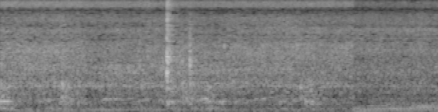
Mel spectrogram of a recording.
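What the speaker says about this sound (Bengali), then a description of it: "মশলা কষিয়ে নিয়েছি। ম্যারিনেট করা চিকেন দিয়ে দেবো। চিকেন দিয়ে সুন্দর করে কষিয়ে নেব।" Marinated chicken sizzling in a pan of tomato and spice masala, a steady bright hiss of frying with a couple of brief crackles and pops, no talking.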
